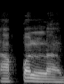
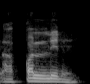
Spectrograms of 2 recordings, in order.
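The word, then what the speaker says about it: أقلّ: Jadi bacanya ini aqalla bukan aqallin.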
